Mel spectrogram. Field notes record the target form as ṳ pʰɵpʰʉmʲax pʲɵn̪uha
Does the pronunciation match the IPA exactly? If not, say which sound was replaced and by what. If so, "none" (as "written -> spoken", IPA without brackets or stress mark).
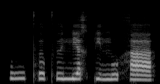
none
